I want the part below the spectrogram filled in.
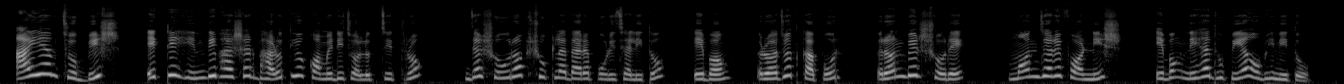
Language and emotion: Bengali, neutral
